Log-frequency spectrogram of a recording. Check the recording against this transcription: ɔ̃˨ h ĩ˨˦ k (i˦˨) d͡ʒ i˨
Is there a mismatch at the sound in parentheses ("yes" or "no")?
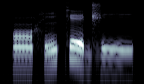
yes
